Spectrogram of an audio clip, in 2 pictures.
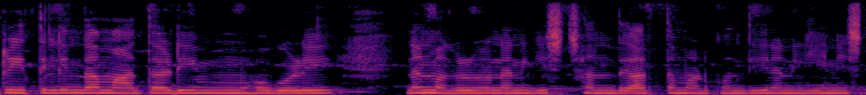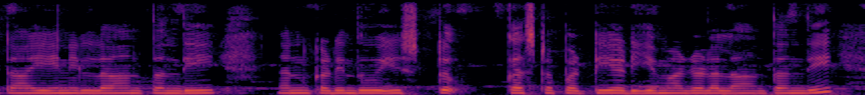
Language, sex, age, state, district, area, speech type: Kannada, female, 18-30, Karnataka, Bidar, rural, spontaneous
